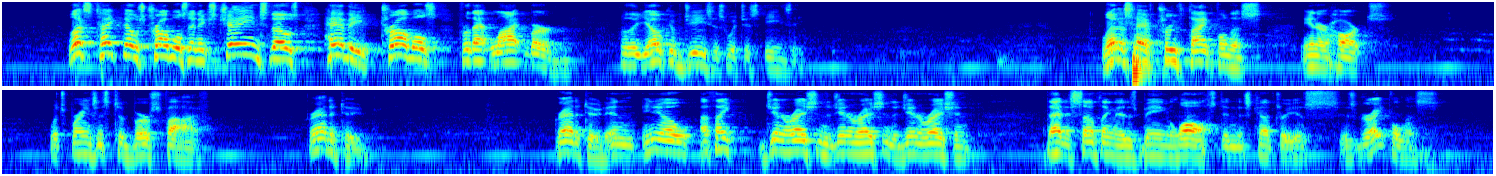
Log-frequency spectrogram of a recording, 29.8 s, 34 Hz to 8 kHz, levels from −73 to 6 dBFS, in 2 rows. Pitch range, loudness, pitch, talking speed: 115-165 Hz, -22 LUFS, 120 Hz, 120 wpm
